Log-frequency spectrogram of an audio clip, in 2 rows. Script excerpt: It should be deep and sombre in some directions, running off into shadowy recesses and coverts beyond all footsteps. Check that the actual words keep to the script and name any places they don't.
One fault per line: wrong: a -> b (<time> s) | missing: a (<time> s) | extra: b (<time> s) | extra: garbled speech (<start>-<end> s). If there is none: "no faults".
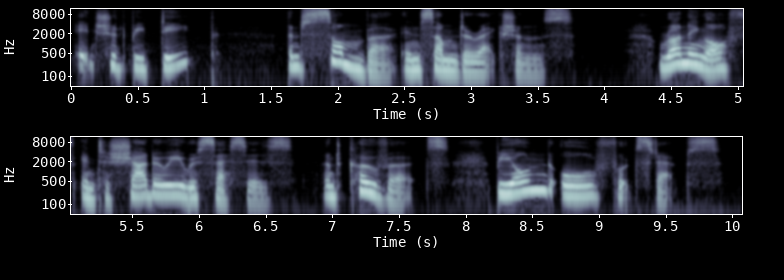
no faults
